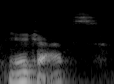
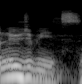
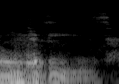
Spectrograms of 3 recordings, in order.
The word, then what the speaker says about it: Nujabes: because he definitely deserves to be mentioned, but New Jobs. Oh, Nujabes. Nujabes.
